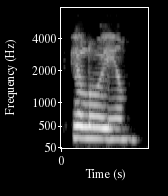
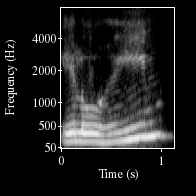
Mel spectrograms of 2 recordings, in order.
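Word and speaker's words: אֱלֹהִים: Lembrando aí a pronúncia do rei. Lembrando que nós estamos adotando, né, a não aspiração do rei, né? Mas se por acaso vocês ouvirem Elohim, como se fosse um rzinho bem fraquinho, né, saibam que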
